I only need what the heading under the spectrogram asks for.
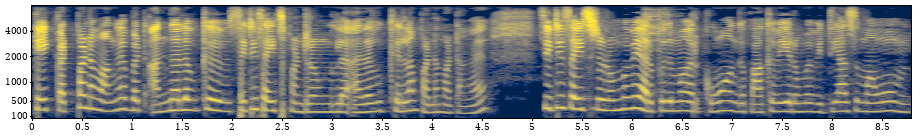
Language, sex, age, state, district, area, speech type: Tamil, female, 18-30, Tamil Nadu, Krishnagiri, rural, spontaneous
